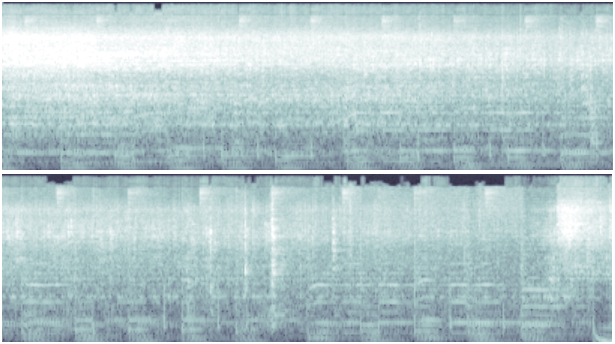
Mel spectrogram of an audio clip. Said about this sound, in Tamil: அரைச்சி அந்த எண்ணெய் கொஞ்சம் காஞ்சதுக்கப்புறம் அந்த மாவை ஊற்றுறோம்.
